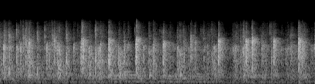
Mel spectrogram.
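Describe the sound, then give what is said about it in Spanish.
An audience applauding during a church service: many quick, sharp claps blend into a steady, fairly loud stream of clapping with no voices over it. “Si quiere darle un aplauso al Señor, está bien, no está mal.”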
